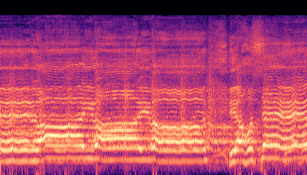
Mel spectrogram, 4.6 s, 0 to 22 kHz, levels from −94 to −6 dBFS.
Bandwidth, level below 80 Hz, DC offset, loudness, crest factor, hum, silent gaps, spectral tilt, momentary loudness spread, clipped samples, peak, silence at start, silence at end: 16.5 kHz; -54 dBFS; under 0.1%; -11 LUFS; 10 dB; none; none; -1.5 dB/octave; 3 LU; under 0.1%; 0 dBFS; 0 s; 0 s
